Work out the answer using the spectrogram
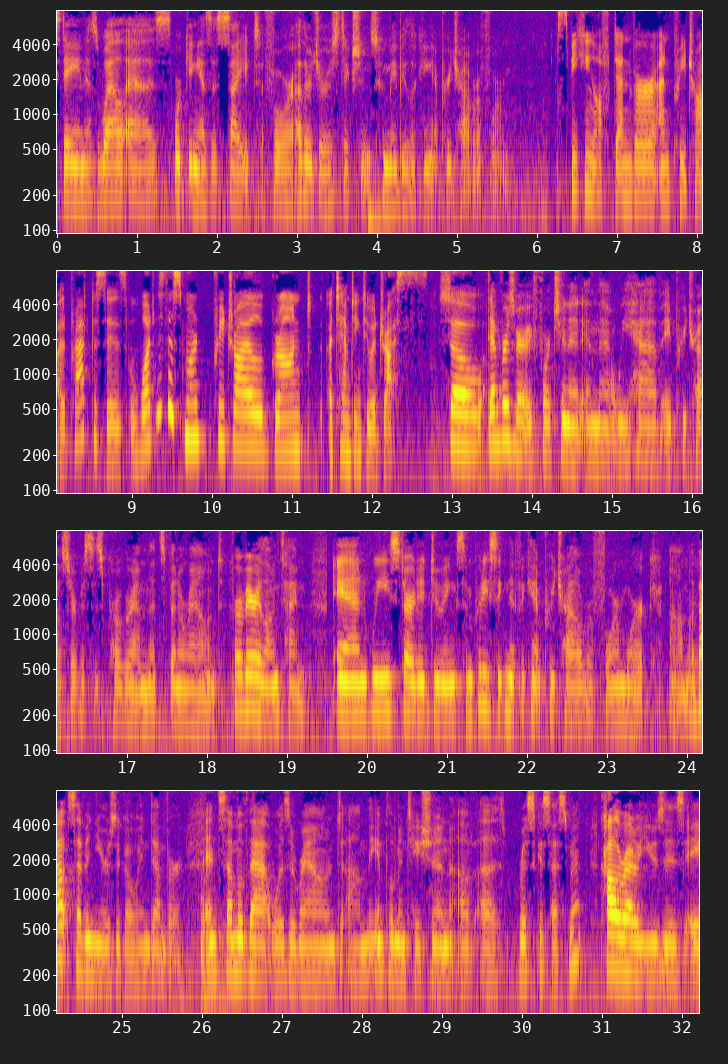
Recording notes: I am here in Dallas. At the Reinvesting In Justice conference.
